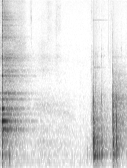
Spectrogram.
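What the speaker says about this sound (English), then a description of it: "take a center punch and make sure you get this thing centered on that bolt" A hammer strikes a steel center punch set on a bolt: one ringing metallic clang that fades, then after a pause two sharper close taps, with no talk.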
